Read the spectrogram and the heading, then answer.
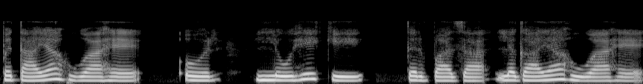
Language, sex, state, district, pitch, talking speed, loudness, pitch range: Hindi, female, Uttar Pradesh, Jyotiba Phule Nagar, 190 Hz, 95 wpm, -13 LUFS, 180-200 Hz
